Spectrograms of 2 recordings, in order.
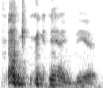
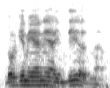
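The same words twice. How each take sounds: First: Chuckling through the words; amused, half laughing; laughing repeat. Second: Said in the usual way. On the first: Real, not acted. Streamer answers a viewer's Heineken idea, laughing. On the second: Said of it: "repeats it laughing".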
